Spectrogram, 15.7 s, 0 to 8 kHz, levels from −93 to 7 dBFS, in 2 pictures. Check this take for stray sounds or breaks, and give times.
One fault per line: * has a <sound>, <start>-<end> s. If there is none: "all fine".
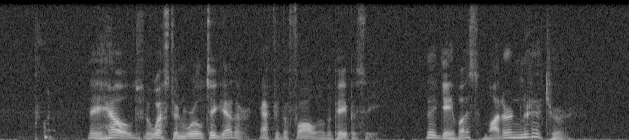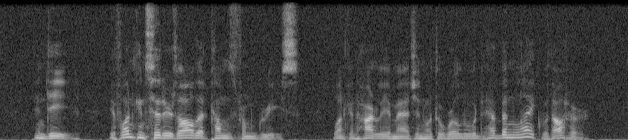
* has a laugh, 0.4-0.7 s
